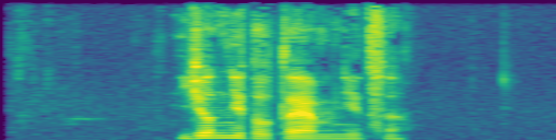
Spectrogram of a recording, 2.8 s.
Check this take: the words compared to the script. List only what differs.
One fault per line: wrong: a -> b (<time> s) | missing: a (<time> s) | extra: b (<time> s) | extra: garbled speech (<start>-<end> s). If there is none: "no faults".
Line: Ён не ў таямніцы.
no faults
